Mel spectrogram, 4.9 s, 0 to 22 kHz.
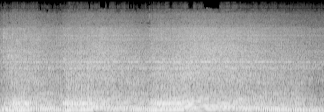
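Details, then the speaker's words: TaoTao 125 re-jetted with a Dynojet kit: blips up and settles back cleanly with no misses or popping; runs well. Idle slightly high, likely from a worn throttle cable. "Yeah, sounds pretty good to me. It's got a little bit of a higher idle, and I think that's just due to the fact that this cable is just kind of shot"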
